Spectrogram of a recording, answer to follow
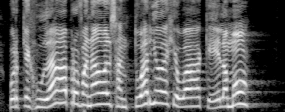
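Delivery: loud, high fervent preaching; full-force sermon delivery. Acted. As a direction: drive it home from the pulpit. Preaching, raised voice.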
